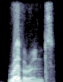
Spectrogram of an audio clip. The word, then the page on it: reverent: British English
